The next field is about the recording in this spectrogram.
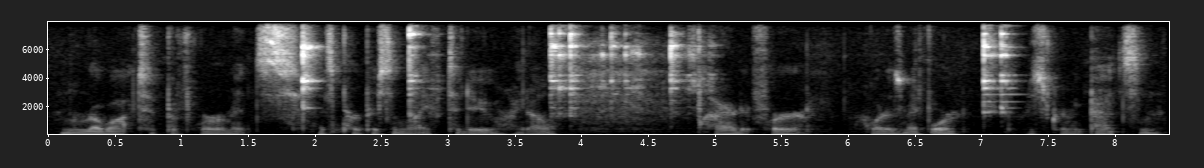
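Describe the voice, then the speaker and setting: A man's voice: deep voice, creaky. A man playing a jaded, boastful lead robot mechanic in a rambling, drawling ASMR roleplay monologue. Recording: noisy close recording with clinking metal.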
